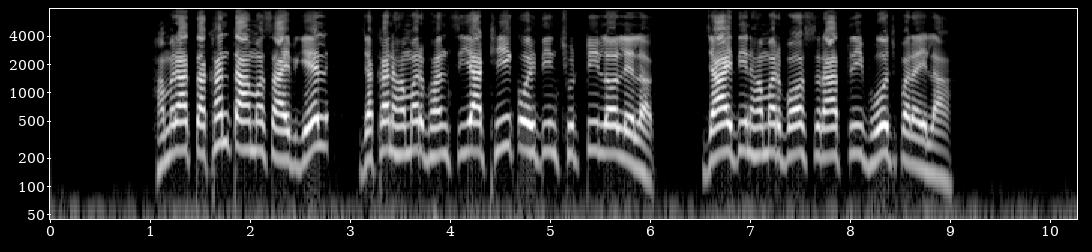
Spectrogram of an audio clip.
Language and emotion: Maithili, angry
